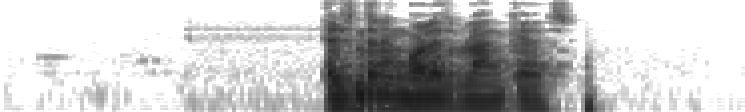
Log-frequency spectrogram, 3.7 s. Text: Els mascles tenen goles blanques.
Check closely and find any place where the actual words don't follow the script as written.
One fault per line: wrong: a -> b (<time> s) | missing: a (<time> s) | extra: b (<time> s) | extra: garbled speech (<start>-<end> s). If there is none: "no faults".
missing: mascles (1.8 s)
